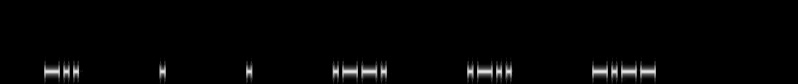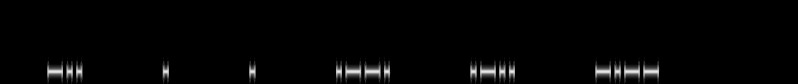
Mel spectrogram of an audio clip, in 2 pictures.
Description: Morse code, heard as a keyed tone, about 25 wpm, spaced as for 9 wpm, 600 Hz. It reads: DEEPLY DEEPLY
